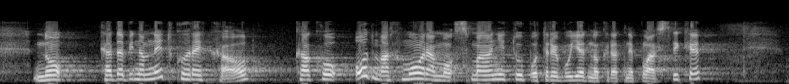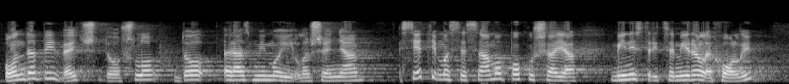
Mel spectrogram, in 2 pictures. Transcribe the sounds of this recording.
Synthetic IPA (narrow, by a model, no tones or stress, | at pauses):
no̞kad̪abinamne̞t̪ko̞ɾe̞kʰao | kakʰo̞o̞d̪maxmo̞ːɾamo̞smaːɲit̪upot̪ɾe̞buje̞d̪nokɾat̪ne̞plˠast̪ike̞ | o̞nd̪abiʋe̞t͡ɕd̪o̞ʃlo̞d̪o̞ɾazmimoilˠoʒe̞ɲa | sje̞t̪imo̞se̞saːmo̞po̞kuʃaja | minist̪ɾit̪se̞miɾele̞xo̞li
